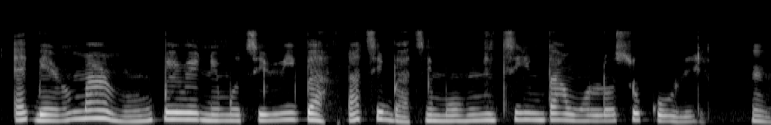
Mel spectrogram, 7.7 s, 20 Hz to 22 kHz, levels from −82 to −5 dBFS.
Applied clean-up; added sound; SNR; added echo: none; none; none; none.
